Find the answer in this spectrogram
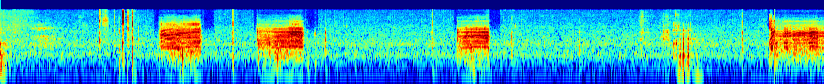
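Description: Small camcorder zoom motor whirring in three short buzzy bursts as the lens zooms in, with a faint click before the first.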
